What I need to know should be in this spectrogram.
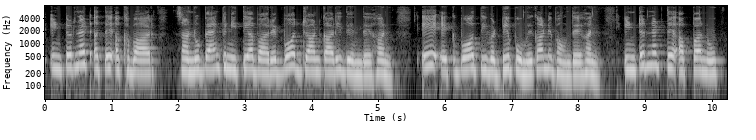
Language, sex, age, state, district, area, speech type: Punjabi, female, 18-30, Punjab, Fazilka, rural, spontaneous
